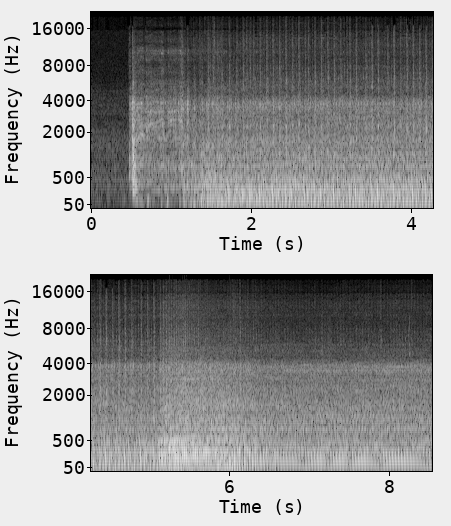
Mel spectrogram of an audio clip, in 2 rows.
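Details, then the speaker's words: New Harbor Freight Predator inverter generator, manufactured March 2020, first start with choke on start position and eco mode off; push-button start, catches at once and settles into a steady, even, quiet hum. "When you go to start it, you want to make sure that the eco mode's off. And all you do is hit the starting button."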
